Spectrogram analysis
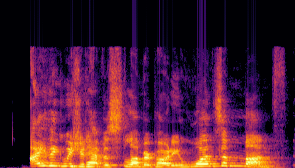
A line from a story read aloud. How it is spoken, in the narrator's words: she exclaimed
